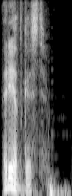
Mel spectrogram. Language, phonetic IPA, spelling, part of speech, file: Russian, [ˈrʲetkəsʲtʲ], редкость, noun, Ru-редкость.ogg
- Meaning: 1. rarity, uncommon thing; scarcity 2. curio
